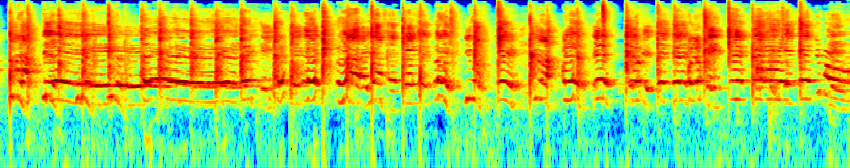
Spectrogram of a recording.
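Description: People clapping their hands in a quick, steady rhythm of about three claps a second, with voices singing along.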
